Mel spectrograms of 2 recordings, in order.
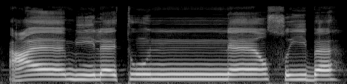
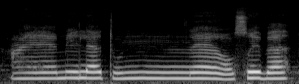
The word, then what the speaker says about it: عاملة ناصبة: أنا عندي هنا تنوين مضموم على التاء المربوطة ورايا نون، والتنوين ده نون بنطقها هي نون زائدة بتتنطق باللفظ، مش مكتوبة نون، لكن التنوين عادة تن تن تن، احنا بننطق ايه؟ نون. فأنا دلوقتي ورايا نون، هنضغم الاتنين في بعض وهيبقى صوت الغنة واضح عشان يبين ان هنا فيه إضغام. فهنقول عاملة ناصبة.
